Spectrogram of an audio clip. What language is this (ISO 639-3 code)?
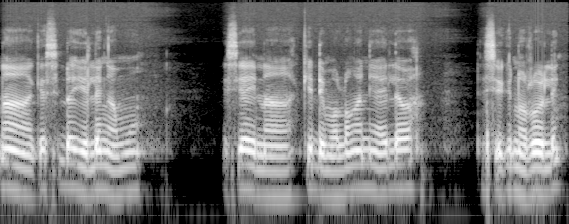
mas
